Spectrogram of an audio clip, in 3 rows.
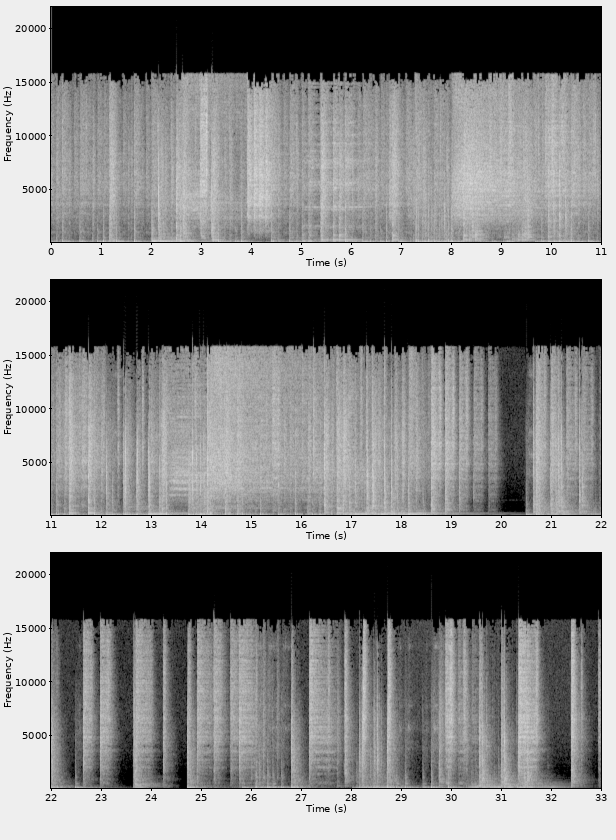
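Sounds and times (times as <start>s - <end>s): bass drum: 0.0s - 21.3s, 25.7s - 27.2s, 28.0s - 31.6s
snare and tom drumming: 0.0s - 33.0s
cymbal washes: 2.4s - 12.0s, 13.3s - 20.0s.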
